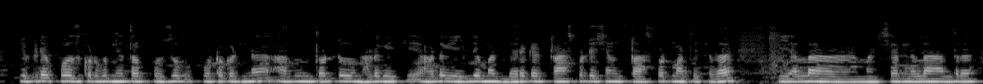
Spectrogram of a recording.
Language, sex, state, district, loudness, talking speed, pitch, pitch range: Kannada, male, Karnataka, Shimoga, -25 LUFS, 75 wpm, 130 Hz, 125-135 Hz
